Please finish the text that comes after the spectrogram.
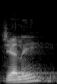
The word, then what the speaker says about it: Djèlí: And then the middle name, Djèlí, the D is silent, so it's just Djèlí, and a Djèlí is a West African storyteller.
